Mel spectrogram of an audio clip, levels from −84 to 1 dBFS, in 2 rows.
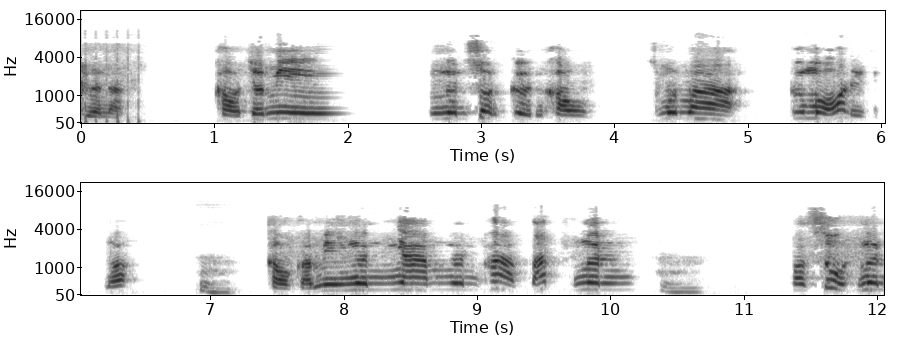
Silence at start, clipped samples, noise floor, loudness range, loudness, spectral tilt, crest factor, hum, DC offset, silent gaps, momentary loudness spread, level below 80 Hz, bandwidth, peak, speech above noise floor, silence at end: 0 s; under 0.1%; -84 dBFS; 2 LU; -18 LUFS; -2 dB/octave; 16 dB; none; under 0.1%; none; 12 LU; -68 dBFS; 9.6 kHz; -4 dBFS; 66 dB; 0 s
